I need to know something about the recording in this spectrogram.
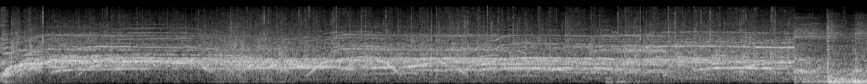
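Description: An audience cheering and shouting, many high voices held and rising together, breaking out suddenly at the start and going on without letting up.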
